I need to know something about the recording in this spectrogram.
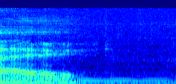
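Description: A guitar chord rings and fades.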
